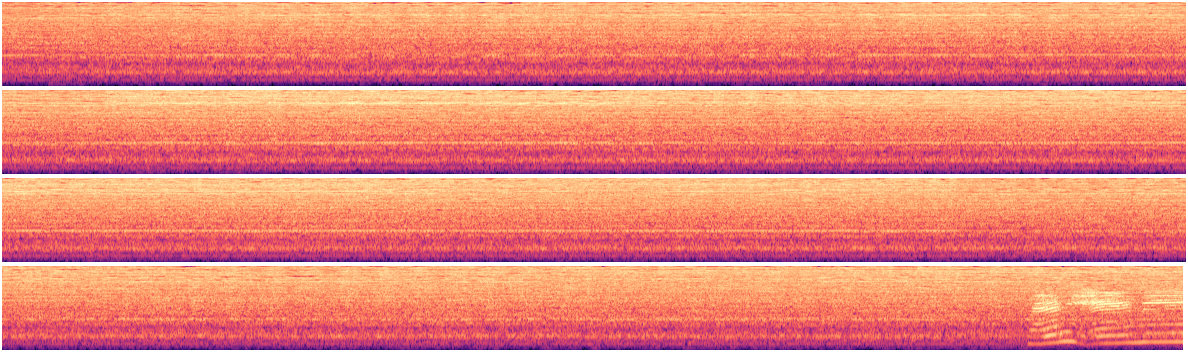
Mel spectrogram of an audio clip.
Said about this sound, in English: but I'm gonna dry this real quick.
